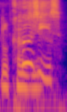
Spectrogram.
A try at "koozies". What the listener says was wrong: Koozies, not cozies. Koozies.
